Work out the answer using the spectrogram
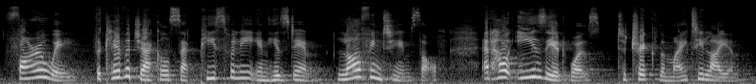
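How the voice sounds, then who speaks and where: Female storybook reader, fairly high voice, animated delivery for children. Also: normal speed.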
